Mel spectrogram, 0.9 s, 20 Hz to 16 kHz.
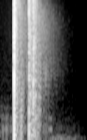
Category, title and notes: Sound effects > Other
status paralyze
44 - Applying the "Paralyzed" Status Foleyed with a H6 Zoom Recorder, edited in ProTools
effect, paralyze, status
